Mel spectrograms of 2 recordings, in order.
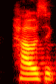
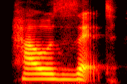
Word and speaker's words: how's it: How's How's it? Okay. Okay. So, we take this S, but it sounds like a Z, and then you connect it to the it.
